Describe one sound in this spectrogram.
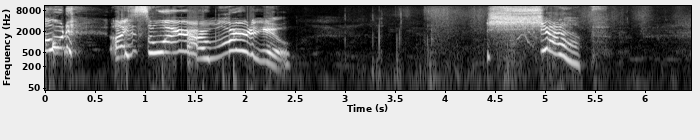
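An electronic toy chatters in a high, squeaky, warbling voice.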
